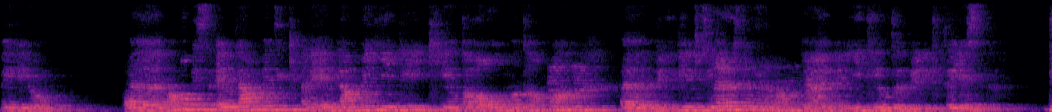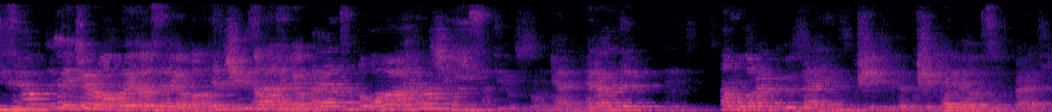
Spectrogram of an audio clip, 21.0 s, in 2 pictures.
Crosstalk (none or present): present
